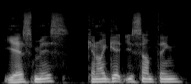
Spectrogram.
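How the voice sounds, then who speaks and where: A man's voice: medium pitch, steady tone, a little fast, warm tone, no room sound, pitched above the performer's own voice, natural voice. Casting: timid young male flight attendant, apologetic, dry booth, by the narrator. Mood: nervous. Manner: timid, apologetic, half-whispered.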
